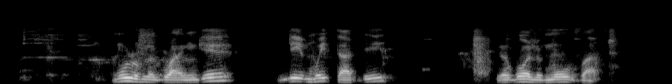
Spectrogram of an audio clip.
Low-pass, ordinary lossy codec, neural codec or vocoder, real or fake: 5.4 kHz; AAC, 48 kbps; codec, 16 kHz, 2 kbps, FunCodec, trained on Chinese and English, 25 frames a second; fake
